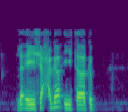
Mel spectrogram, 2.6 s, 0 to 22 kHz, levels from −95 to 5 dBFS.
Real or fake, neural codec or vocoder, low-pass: real; none; 7.2 kHz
